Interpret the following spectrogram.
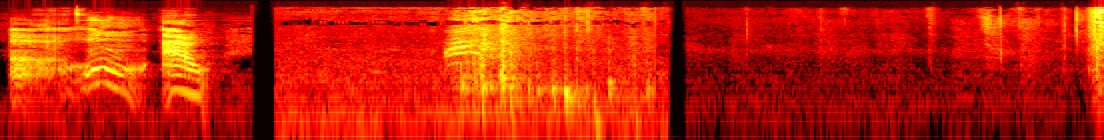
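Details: Domestic cat meowing: two quick rising-and-falling meows in a row, followed by rustling household noise and a burst of human voices, then near silence.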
